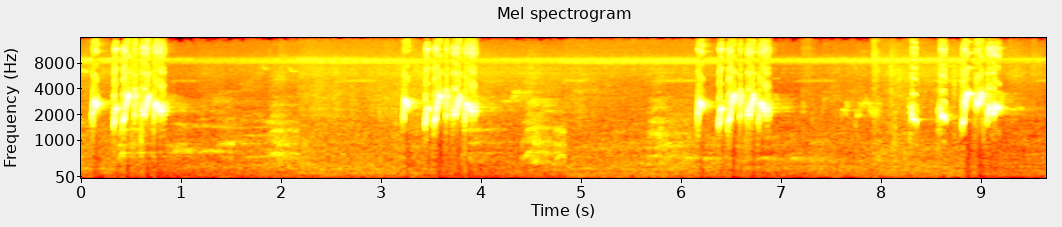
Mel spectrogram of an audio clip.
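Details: Red-whiskered bulbul song from Thailand, played to caged birds to excite them and tutor young birds: four bursts of fast, bubbling whistled notes spaced about three seconds apart, with quiet between.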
